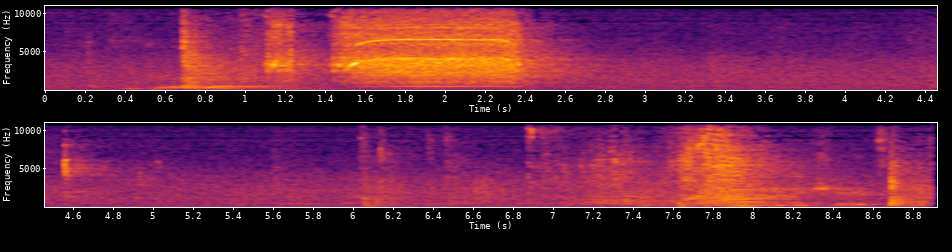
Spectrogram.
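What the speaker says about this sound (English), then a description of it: "And drill the other one." Power drill boring a rivet hole in metal belly pans held with Clecos, several short loud whirring bursts with pauses between, close by, with someone talking and a steady background hum.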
